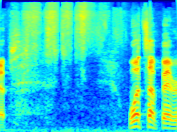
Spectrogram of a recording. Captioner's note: rubs hands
